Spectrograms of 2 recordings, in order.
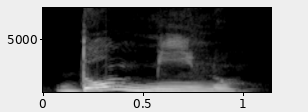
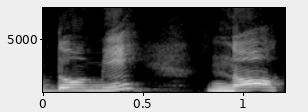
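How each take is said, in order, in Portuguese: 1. A tonicidade não está na última sílaba. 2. A tonicidade está na última sílaba. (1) "como se não tivesse o acento agudo" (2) "a sílaba mais forte seria aquela que está presente o acento"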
